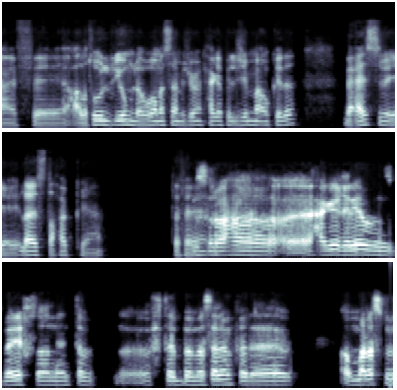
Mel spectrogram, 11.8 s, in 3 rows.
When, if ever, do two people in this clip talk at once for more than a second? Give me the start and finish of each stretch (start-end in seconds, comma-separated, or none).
none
